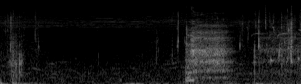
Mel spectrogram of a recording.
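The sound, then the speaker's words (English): A short pour of water splashes for about half a second, followed by faint sips and small liquid sounds. “Here, have some water. It will refresh you.”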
